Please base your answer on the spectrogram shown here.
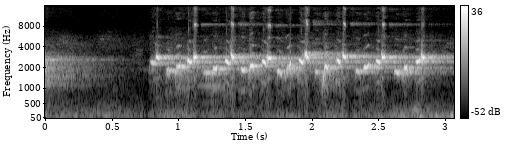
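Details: After a fading tone, a sooty-headed bulbul launches into rhythmic 'gacor ngekek' chatter. Quick paired chirps rise and fall in a steady bouncing pattern, repeated several times a second.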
